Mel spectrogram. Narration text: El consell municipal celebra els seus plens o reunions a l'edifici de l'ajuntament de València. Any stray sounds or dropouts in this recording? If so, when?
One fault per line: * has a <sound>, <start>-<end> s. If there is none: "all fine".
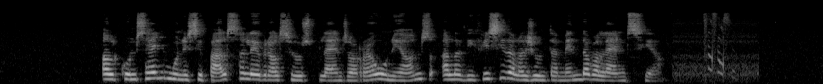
* has a chirp, 7.0-7.4 s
